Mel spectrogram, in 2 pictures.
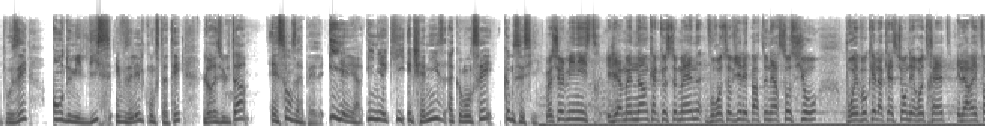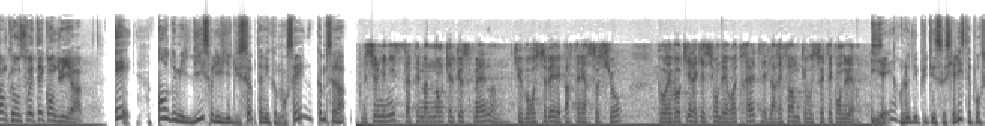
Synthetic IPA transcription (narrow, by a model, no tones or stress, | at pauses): poze | ɑ̃d̪ømild̪isevuzaleləkɔ̃st̪at̪eləʁezylt̪a | ɛsɑ̃zapɛlijɛʁinjakʲʰiʔeʃanizakɔmɑ̃sekɔmsəsiməsjələminist̪χiljamɛ̃t̪nɑ̃kʲɛlkəsəmɛnvuʁəsəvjelepaʁt̪ənɛʁsɔsjopuʁevɔkʲelakʲɛst̪jɔ̃d̪eʁət̪χɛt̪elaʁefɔʁmkəvuswɛt̪ekɔ̃d̪ɥiːʁeɑ̃d̪əmild̪isɔlivjed̪ysɔp̚t̪avɛkɔmɑ̃sekɔmsəlaməsjələminist̪χafɛmɛ̃t̪nɑ̃kʲɛlkəsəmɛnkəvuʁəsəvelepaʁt̪ənɛʁsɔsjopuʁevɔkʲelakʲɛst̪jɔ̃d̪eʁət̪χɛt̪ed̪əlaʁefɔʁmkəvuswɛt̪ekɔ̃d̪ɥiːʁijɛ̰ʁləd̪epyt̪esɔsjalist̪apuʁsɥi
